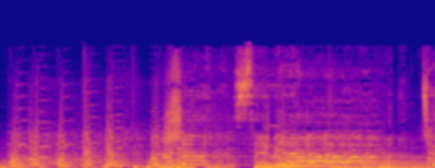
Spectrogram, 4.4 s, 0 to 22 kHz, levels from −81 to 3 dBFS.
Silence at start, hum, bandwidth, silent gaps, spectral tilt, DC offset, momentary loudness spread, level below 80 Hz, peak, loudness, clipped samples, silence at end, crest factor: 0 s; none; 16.5 kHz; none; -4 dB/octave; under 0.1%; 10 LU; -22 dBFS; 0 dBFS; -15 LUFS; under 0.1%; 0 s; 14 dB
